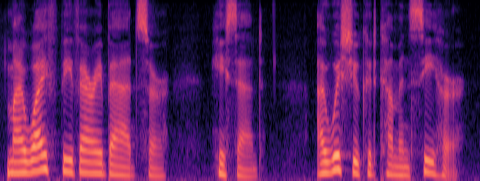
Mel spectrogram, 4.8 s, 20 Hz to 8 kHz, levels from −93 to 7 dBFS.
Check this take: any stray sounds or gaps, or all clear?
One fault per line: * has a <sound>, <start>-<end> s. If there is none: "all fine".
all fine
